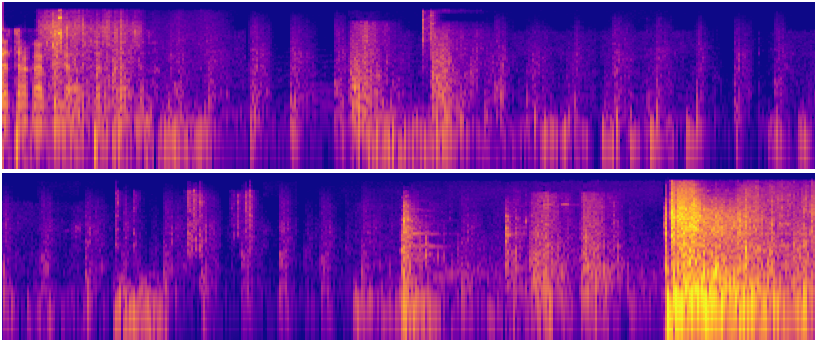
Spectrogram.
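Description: Footsteps patter quickly over grass and ground.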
